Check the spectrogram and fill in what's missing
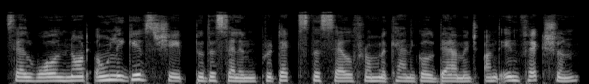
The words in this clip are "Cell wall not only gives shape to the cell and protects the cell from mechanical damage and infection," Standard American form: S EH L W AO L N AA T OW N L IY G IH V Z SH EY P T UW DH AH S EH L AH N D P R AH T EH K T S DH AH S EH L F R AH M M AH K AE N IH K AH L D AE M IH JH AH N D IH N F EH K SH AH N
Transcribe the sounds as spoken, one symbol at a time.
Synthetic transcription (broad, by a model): S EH L W AO L N AA T OW N L IY G IH V Z SH EY P T UW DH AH S EH L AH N P R AH T EH K T S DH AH S EH L F R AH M M AH K AE N IH K AH L D AE M IH JH AH N D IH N F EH K SH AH N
